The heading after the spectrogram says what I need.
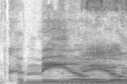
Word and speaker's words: Camille: Camille is, how do you say her name? Camille.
